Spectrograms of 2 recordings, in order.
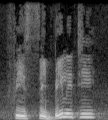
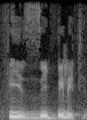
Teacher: you have the sound Z which is a voiced sound you don't say s visibility no you say feasibility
